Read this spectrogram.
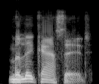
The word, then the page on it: malic acid: British English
